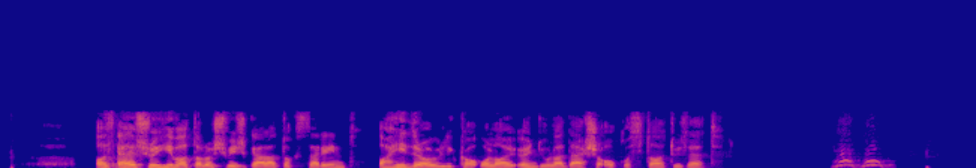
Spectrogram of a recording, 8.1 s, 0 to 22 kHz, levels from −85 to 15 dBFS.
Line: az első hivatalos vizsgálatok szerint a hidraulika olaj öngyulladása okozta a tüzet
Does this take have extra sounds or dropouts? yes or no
yes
